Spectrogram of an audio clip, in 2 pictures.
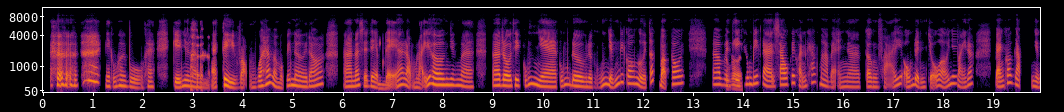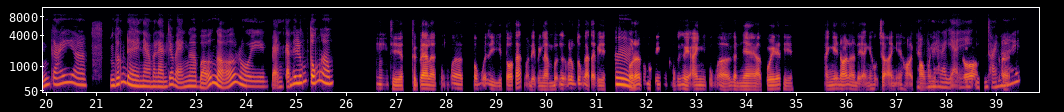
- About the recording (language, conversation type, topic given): Vietnamese, podcast, Trải nghiệm rời quê lên thành phố của bạn thế nào?
- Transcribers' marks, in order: laugh; tapping; other background noise; laugh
